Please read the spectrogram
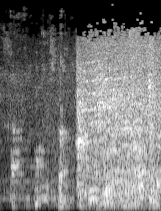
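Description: Busy fairground din of crowd chatter and music with a mechanical rumble. It starts suddenly about a second in, after a quieter moment with a few faint voices.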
